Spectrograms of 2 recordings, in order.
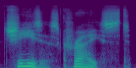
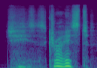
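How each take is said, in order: First: It is said in a dismayed, sympathetic tone. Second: It is said in a frightened, startled tone. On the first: Something embarrassing or unfortunate was just heard. "if someone tells you something embarrassing or unfortunate, you go" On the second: Something frightening just happened.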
